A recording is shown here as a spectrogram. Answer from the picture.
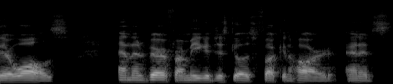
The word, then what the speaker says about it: Farmiga: Vera Farmiga, yep.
